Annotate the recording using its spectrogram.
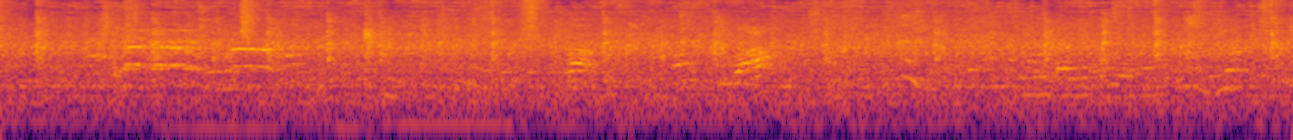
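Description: A middle-aged woman speaks casually nearby.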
